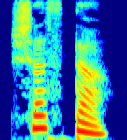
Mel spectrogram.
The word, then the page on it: ಶಾಸ್ತø: śastř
